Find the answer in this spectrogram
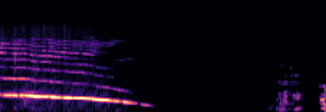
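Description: A long, high-pitched vocal howl in a witch character's voice, held and then sliding down in pitch until it breaks off about two seconds in. After a silent gap, a short faint vocal sound comes near the end.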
